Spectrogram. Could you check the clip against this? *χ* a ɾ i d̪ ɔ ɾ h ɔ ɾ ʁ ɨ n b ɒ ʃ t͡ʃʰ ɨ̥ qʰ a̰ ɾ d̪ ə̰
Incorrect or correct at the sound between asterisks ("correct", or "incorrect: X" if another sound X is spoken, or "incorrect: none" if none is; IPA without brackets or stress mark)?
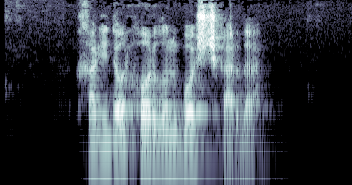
correct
